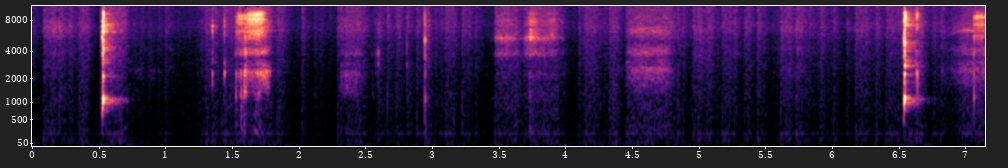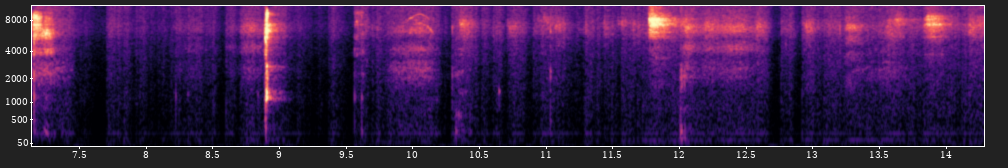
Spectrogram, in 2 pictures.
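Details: Three sharp, brief catching sounds a few seconds apart over quiet room background: infant hiccups.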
